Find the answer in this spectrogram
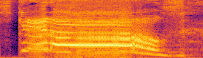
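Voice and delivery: high, loud yell.

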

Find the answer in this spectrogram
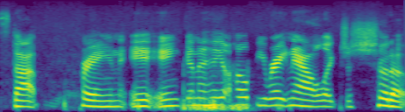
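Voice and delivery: plain

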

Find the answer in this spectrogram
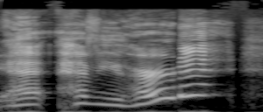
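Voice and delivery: high-pitched holler, called out loudly. Retelling calling back to someone on the sidewalk: retelling a holler. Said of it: "I kinda hollered back at him".

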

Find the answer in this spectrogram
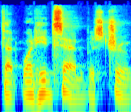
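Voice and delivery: plain reading voice

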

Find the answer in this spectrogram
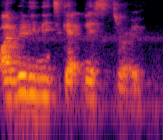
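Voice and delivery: usual speaking voice

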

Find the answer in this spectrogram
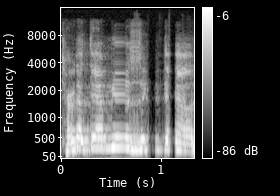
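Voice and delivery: put-on slight Irish accent, pitched very high. Quoting a woman who put up with the loud music, put-on Irish accent. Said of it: "in her Irish little accent".

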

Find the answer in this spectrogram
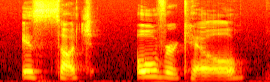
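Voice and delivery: ordinary talk

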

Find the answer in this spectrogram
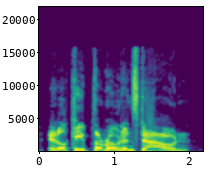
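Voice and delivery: put-on shouting. Voicing Wiley answering a yell from another room, yelling back. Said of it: "Wiley will yell back at you".

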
